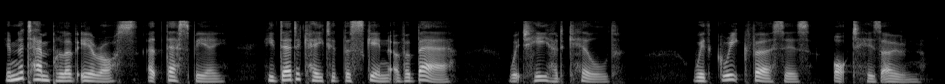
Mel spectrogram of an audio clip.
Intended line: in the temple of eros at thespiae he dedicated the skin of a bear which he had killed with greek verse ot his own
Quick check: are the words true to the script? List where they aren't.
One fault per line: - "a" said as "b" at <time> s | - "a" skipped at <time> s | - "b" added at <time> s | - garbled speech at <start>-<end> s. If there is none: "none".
- "verse" said as "verses" at 7.5 s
